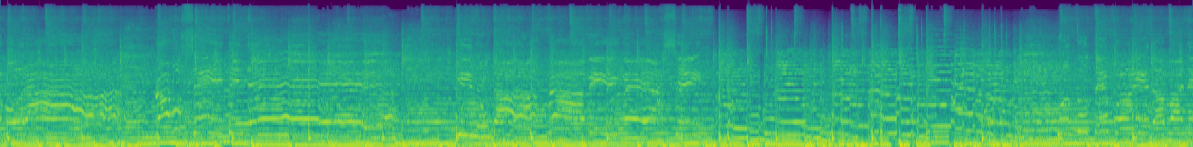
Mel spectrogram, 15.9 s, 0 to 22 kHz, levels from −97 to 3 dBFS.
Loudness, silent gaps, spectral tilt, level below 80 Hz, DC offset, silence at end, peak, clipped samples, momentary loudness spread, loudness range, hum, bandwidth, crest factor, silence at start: -10 LUFS; none; -5.5 dB/octave; -14 dBFS; under 0.1%; 0 s; 0 dBFS; under 0.1%; 1 LU; 0 LU; none; 18 kHz; 8 dB; 0 s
